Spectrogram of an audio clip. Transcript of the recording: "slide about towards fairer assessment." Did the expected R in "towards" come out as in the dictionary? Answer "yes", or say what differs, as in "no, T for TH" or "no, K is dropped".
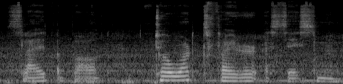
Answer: no, W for R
